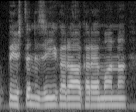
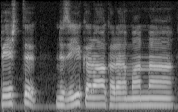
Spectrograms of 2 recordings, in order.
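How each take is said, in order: First: It is read straight through without any pause. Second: There is a pause after the first word. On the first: Keep me near heaven. The speaker calls it wrong. "ਜੇ ਵਿਰਾਮ ਨਹੀਂ ਦਿੰਦੇ ਤਾਂ ਅਰਥ ਗਲਤ ਹੋ ਗਿਆ।" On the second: Keeping me near you is my heaven. The speaker calls it right. "ਤੋ ਵਿਰਾਮ ਹੈ ਪੇਸ਼ਤ"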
